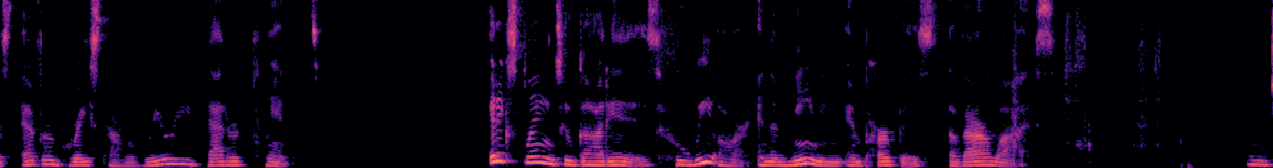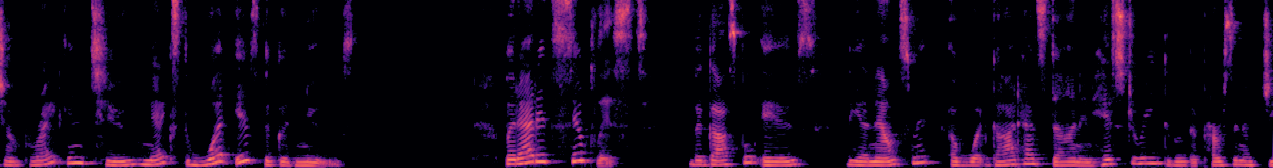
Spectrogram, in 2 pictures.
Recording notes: Due To Low Recording Session Headphones May Be Required In This Episode.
